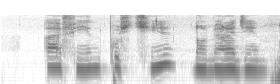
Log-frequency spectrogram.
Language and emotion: Russian, neutral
